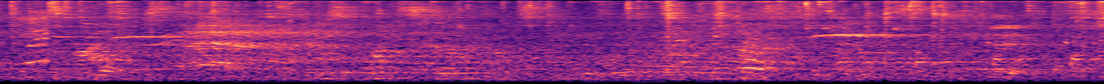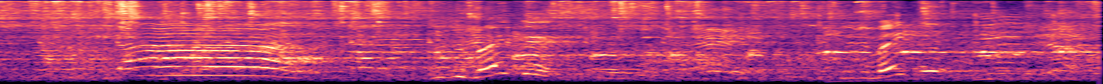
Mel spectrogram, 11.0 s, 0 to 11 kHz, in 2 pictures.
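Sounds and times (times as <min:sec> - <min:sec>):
indistinct echoing voices: 0:00.0 - 0:11.0.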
